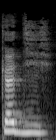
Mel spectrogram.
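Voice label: "caddie", French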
